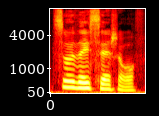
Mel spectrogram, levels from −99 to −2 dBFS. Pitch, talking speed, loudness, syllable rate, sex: 195 Hz, 200 wpm, -13 LUFS, 3.7 syllables/s, female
